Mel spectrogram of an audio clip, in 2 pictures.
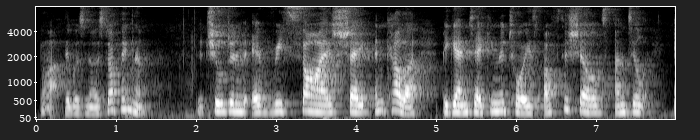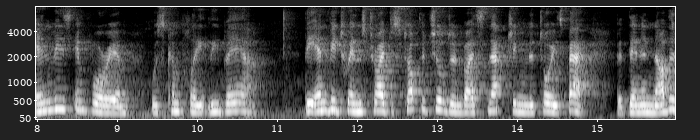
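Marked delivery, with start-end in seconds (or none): none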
